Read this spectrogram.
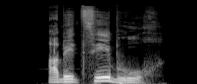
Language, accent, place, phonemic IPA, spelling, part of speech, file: German, Germany, Berlin, /ˌaːˌbeːˈt͡seːˌbuːx/, Abc-Buch, noun, De-Abc-Buch.ogg
- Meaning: primer (book)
